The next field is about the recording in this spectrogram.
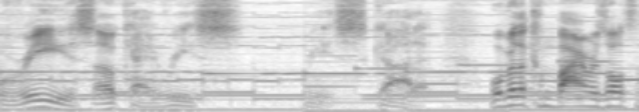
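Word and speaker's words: Rhys: protagonists um melpo says you think rise is pronounced like ree oh Rees okay Reese Reese got it what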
